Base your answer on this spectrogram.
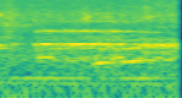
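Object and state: Nothing is struck.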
